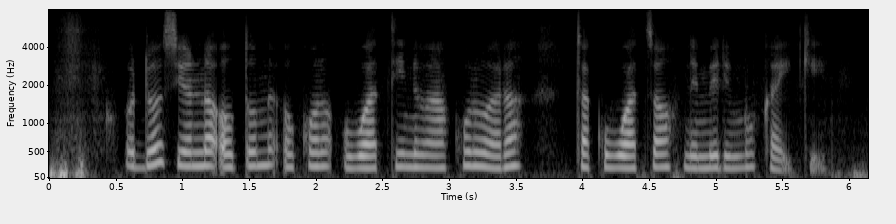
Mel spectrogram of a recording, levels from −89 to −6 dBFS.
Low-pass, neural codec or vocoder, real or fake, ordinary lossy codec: none; codec, 16 kHz, 0.3 kbps, FocalCodec; fake; none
